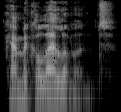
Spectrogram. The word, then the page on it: chemical element: British English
